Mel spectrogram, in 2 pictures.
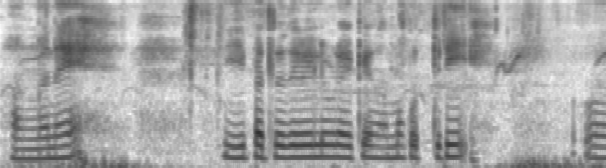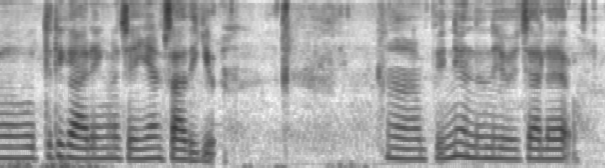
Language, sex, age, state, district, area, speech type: Malayalam, female, 45-60, Kerala, Idukki, rural, spontaneous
